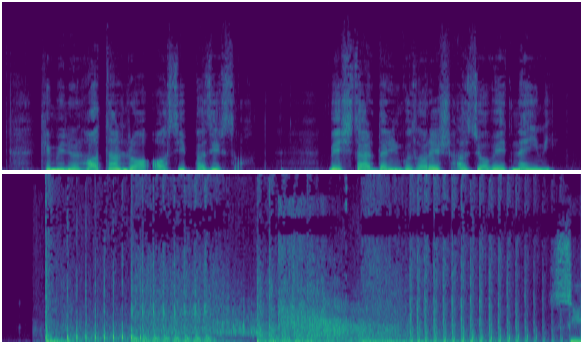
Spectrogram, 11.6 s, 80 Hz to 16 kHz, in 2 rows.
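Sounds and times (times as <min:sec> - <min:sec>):
speech: 0:00.4 - 0:02.6, 0:03.3 - 0:05.6
automatic gunfire: 0:06.1 - 0:11.5.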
